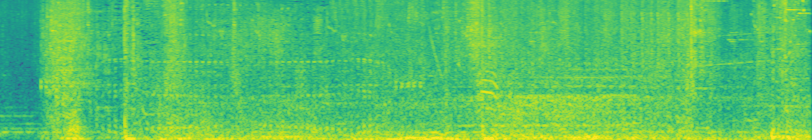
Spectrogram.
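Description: Explosions boom and crackle in a game.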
